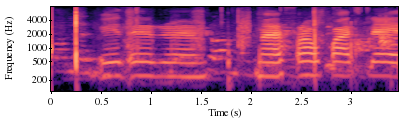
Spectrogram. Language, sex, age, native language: Icelandic, male, 10, Icelandic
